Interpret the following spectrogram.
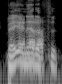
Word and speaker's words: Bayonetta: I can never pronounce this game either. Bayonetta.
